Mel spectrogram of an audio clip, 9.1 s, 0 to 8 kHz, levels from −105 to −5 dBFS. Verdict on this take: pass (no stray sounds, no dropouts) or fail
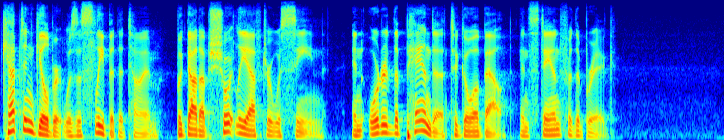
pass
